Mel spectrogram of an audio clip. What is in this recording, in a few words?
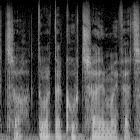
"cwta", Welsh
